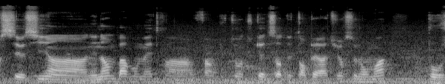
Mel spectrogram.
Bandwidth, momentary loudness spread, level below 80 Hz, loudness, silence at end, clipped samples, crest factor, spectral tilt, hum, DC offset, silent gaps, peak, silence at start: 17.5 kHz; 10 LU; -34 dBFS; -19 LUFS; 0 s; under 0.1%; 16 dB; -3.5 dB/octave; none; 0.3%; none; -2 dBFS; 0 s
